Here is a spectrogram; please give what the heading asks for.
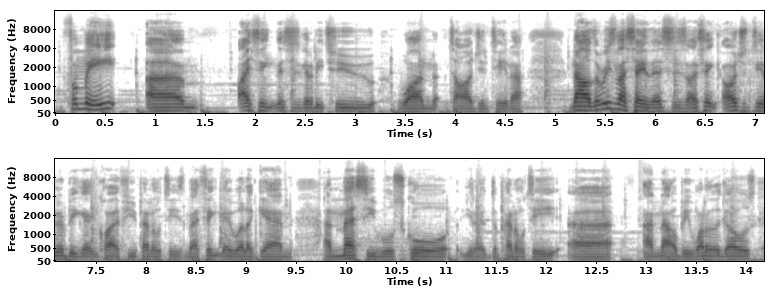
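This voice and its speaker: A man with a slightly raspy voice from being ill, chatting casually about football predictions with lots of fillers and restarts. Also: fairly low pitch. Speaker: football channel host. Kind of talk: casual predictions talk to camera.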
